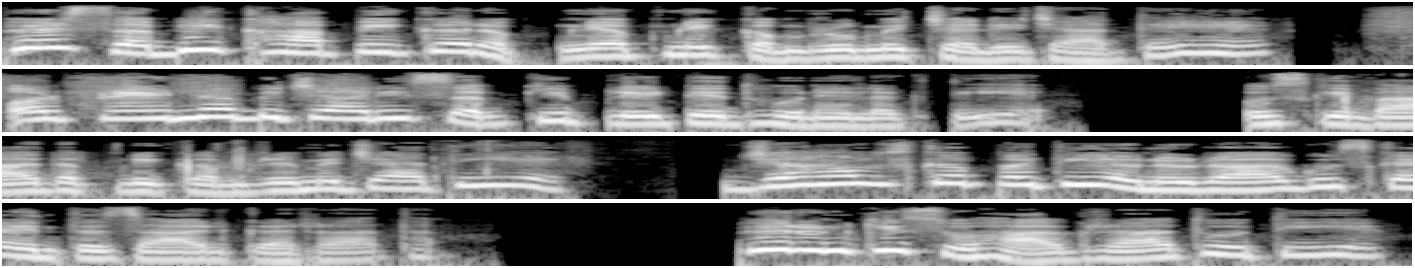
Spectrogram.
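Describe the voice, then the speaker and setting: A woman narrating a scripted animated family story. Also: mid-range voice, moderate pace, no room sound.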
